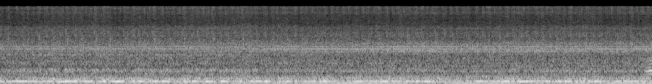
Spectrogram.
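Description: A 1965 Ford Mustang with a 347 V8 and roller rockers idling: a loud, steady, close engine rumble with a constant low hum that holds for the whole stretch, with no talk.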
